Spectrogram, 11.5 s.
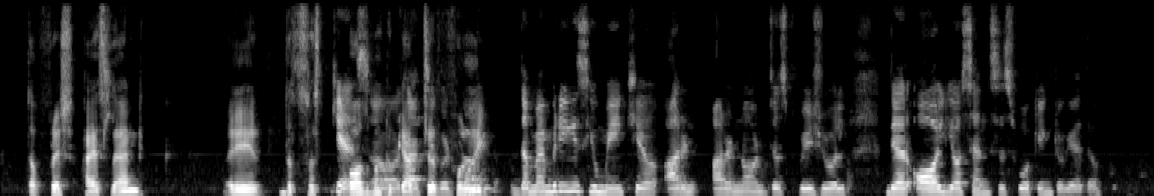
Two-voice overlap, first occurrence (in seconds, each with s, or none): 3.3 s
